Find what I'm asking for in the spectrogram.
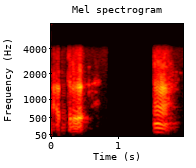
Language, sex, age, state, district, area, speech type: Sanskrit, male, 60+, Karnataka, Dakshina Kannada, rural, conversation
